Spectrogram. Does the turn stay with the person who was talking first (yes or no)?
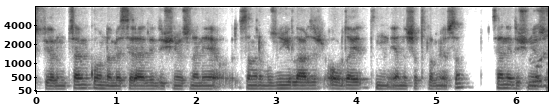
no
